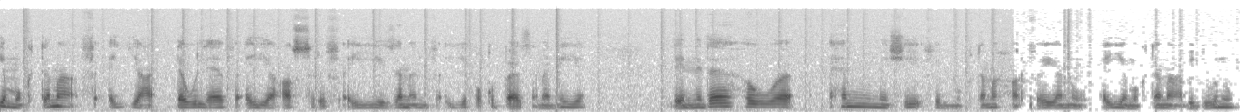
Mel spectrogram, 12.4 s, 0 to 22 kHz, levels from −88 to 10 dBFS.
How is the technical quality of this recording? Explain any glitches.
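The main problem is overdone noise removal in the last couple of seconds, from 10.14 s to the end at 12.4 s. Before that, room noise sits about 16 dB below the speech. In that final stretch, a noise reduction stage set far too aggressively clamps down on every frequency band it judges to be near the noise level, taking the quieter parts of the speech with it. The background noise gives way to near silence dotted with twinkling, chirpy specks. On a spectrogram, the smooth noise floor breaks into scattered isolated dots, and the speech harmonics look ragged and gappy. On a waveform, the gaps between phrases drop close to flat.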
